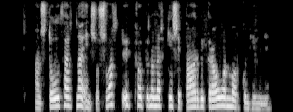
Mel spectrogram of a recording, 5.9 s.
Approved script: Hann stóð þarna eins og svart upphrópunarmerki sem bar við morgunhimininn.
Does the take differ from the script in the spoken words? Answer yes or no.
yes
